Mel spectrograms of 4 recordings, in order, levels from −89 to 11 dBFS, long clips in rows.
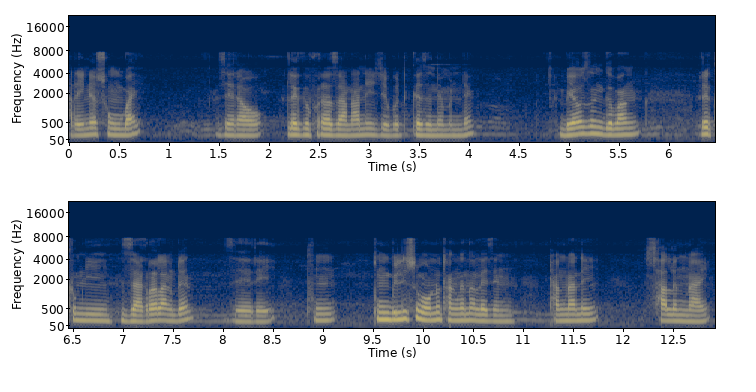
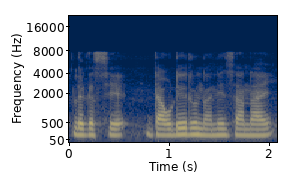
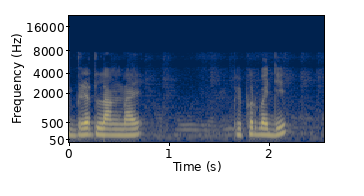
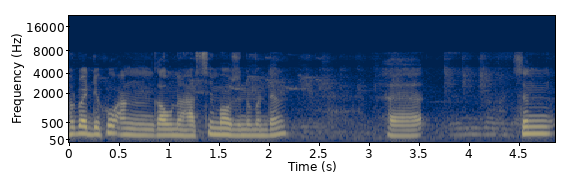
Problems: constant background noise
